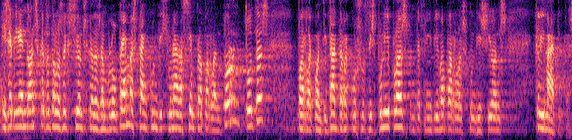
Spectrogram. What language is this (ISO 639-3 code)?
cat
